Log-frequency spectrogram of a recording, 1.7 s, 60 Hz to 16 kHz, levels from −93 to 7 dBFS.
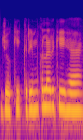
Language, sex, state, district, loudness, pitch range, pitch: Hindi, female, Jharkhand, Ranchi, -14 LUFS, 200-215 Hz, 205 Hz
